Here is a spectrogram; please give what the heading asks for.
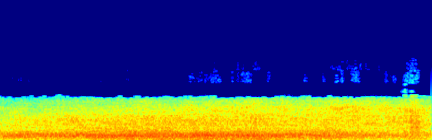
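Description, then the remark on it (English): Heavy rain pours down with strong wind in a storm on a dark night in the countryside, a dense, unbroken hiss that holds at a steady loudness throughout, with no voices and no distinct individual drops standing out. “It was a dark night, very windy and raining hard as we pulled up the dirt road to the house.”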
